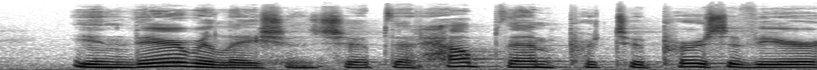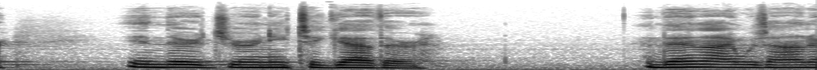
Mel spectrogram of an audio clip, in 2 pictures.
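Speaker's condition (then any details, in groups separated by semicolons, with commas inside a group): No condition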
